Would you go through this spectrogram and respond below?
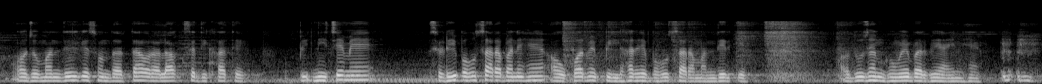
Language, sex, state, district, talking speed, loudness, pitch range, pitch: Chhattisgarhi, female, Chhattisgarh, Raigarh, 190 wpm, -18 LUFS, 160-185 Hz, 175 Hz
